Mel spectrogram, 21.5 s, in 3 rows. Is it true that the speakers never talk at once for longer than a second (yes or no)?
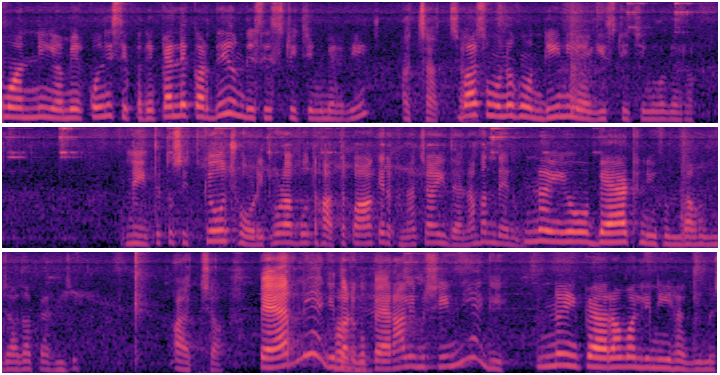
yes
